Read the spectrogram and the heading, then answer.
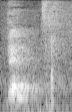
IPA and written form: depθ (depth)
